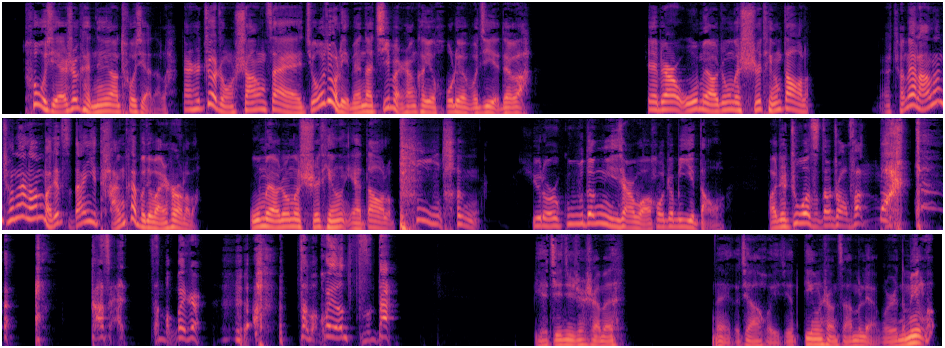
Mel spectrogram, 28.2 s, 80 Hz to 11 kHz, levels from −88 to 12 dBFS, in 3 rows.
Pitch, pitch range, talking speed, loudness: 140 Hz, 120-175 Hz, 270 characters per minute, -21 LUFS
